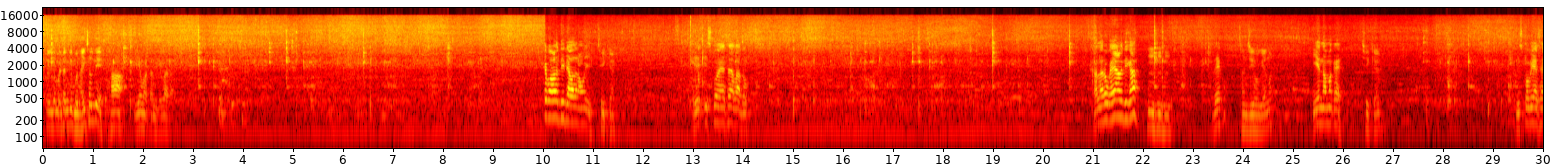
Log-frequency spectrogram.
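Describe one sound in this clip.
A metal ladle scrapes and clinks against a metal pot.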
